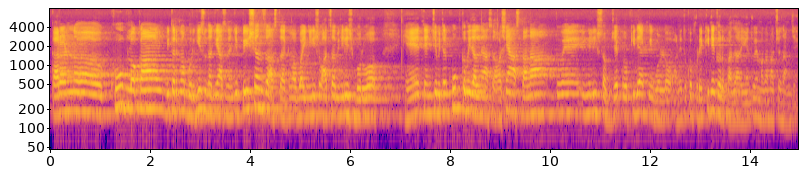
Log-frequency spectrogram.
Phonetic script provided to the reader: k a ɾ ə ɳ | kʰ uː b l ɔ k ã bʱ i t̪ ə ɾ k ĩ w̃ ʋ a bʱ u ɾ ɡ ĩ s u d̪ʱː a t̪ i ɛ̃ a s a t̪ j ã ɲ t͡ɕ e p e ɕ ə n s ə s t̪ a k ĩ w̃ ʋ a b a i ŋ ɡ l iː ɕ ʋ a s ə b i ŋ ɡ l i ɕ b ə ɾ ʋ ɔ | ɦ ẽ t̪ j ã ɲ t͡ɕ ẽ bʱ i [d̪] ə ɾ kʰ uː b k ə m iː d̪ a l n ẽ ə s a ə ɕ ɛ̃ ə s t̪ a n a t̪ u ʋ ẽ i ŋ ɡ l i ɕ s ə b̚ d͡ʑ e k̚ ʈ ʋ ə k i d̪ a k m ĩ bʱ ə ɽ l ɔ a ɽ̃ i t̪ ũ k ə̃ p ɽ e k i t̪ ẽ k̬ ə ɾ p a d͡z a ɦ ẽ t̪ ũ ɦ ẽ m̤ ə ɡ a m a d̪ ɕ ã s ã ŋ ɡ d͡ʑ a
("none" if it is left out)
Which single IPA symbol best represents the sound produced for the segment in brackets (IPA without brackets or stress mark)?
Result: t̪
